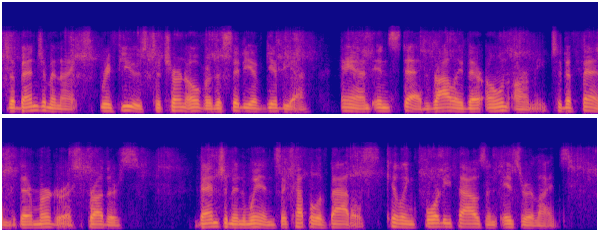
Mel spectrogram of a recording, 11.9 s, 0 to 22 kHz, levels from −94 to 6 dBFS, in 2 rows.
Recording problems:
garbled, watery; slightly
machinery noise; noticeable; throughout; 20 dB below the speech

